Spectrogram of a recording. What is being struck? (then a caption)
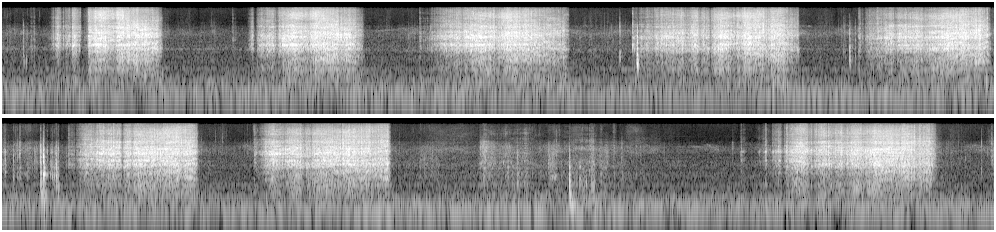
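Slab of dried red clay soil scraped with a serrated metal knife. A flat slab of dry, solid red clay dirt is held in the hand over a basin of red dirt while the serrated edge of a metal knife scrapes and rubs along it. Bright, gritty scraping bursts come in repeated strokes separated by quieter pauses, with a few sharp ticks. Powder crumbles off the slab.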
